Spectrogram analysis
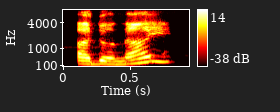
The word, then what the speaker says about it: Adonai: c'est-à-dire devant son nom, devant le nom qui s'écrit, mais on ne le lit pas comme il est écrit. On le lit comme nous pouvons le lire. Adonai, je suis son sujet.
